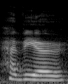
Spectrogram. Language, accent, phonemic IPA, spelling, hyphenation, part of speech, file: English, US, /ˈhɛviɚ/, heavier, heav‧i‧er, adjective, En-us-heavier.ogg
- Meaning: comparative form of heavy: more heavy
